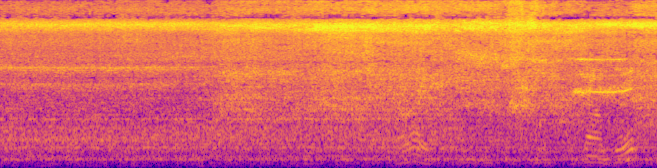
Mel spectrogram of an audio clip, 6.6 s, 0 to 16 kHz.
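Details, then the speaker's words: Riccar 8850 vacuum motor after repacking front and rear bearings, run backwards with brushes off: smooth even hum with clean high whine climbing with speed, no grinding or rumble; bearings sound healthy. "okay so I hope you were able to see that nice so that commutator is pretty clean very very delicate touch with this don't jam it in there and yep it's sounding a lot better"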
